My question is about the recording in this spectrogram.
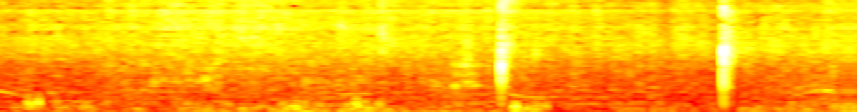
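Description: Wind buffeting the microphone over a small open fire of leaves and sticks burning under a pot of roasting cashew nuts, with a steady hiss. Two sharp pops, about a second apart, stand out near the end.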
